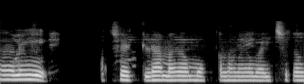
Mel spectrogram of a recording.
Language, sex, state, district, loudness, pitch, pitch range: Telugu, female, Andhra Pradesh, Visakhapatnam, -15 LUFS, 195 Hz, 190-215 Hz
